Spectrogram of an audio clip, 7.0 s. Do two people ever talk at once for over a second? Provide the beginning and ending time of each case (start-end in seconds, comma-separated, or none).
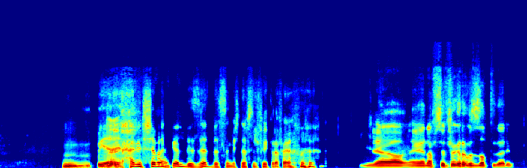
none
